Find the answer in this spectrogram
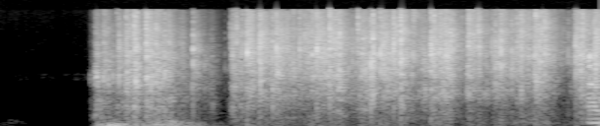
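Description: Foil-plastic Ooshie blind bag crinkling as it is handled and squeezed in the hands, starting about half a second in, with a short break partway through.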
